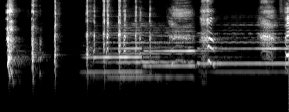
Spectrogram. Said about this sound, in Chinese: 我看不清楚前方的路，我只能边咳嗽边忍着不舒服往前走。啊，我实在是太不舒服了。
